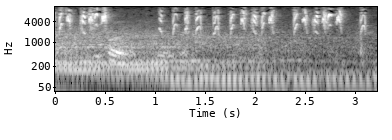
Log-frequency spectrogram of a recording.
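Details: Crimson Sunbird in gacor ngleper song, meant to rouse other sunbirds: rapid high-pitched ticking chatter in dense bursts over a low humming background, with a human voice briefly audible.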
